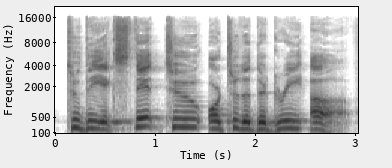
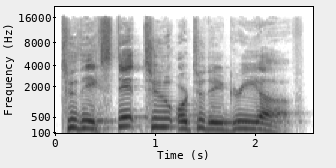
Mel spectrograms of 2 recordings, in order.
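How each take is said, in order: Both takes have the same delivery.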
